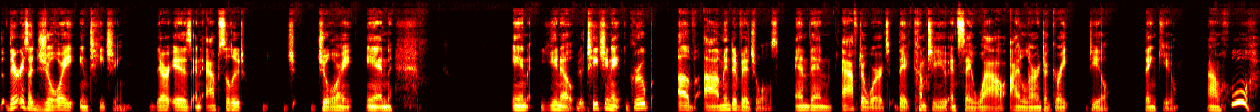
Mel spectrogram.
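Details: Adult man who stutters, describing his own blocks and repetitions; stuttering.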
